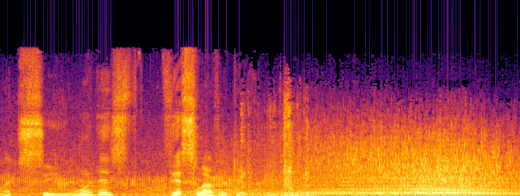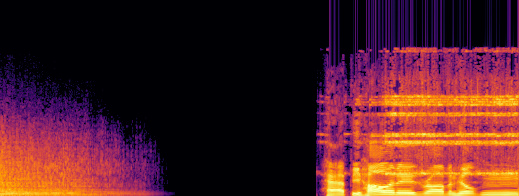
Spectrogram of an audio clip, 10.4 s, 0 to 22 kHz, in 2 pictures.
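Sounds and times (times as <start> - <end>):
propeller airplane engine droning while landing: 0.0 - 6.9
speech: 0.1 - 3.1, 8.5 - 10.3.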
